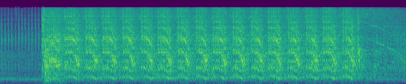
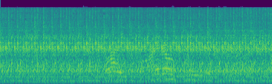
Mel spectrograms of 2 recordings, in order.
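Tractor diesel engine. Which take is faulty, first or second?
first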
